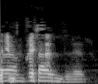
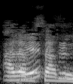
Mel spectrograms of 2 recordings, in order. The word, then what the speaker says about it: Adam Sandler: Y en ese momento tú tenés que aprovechar así como para venderle la eso lo aprendí con una película de Adam Sandler. – ¿De Adam quién? Adam Sandler. Pronuncia bien la weá.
